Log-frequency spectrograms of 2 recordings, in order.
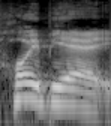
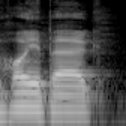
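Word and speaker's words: Højbjerg: It's Hoybier is the correct way to pronounce it. And this is from someone who doesn't pronounce any. I can't even. My dad's name's David, and I fuck it up 30% of the time. But I know his name's Hoybier, but people call him Hoiberg.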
